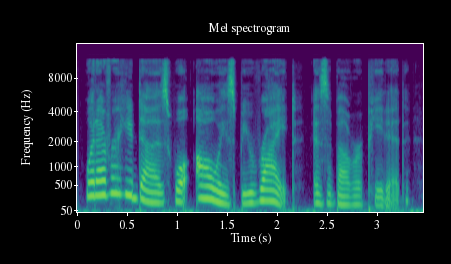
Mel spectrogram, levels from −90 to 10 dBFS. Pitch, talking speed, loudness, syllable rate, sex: 205 Hz, 155 wpm, -17 LUFS, 5.4 syllables/s, female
